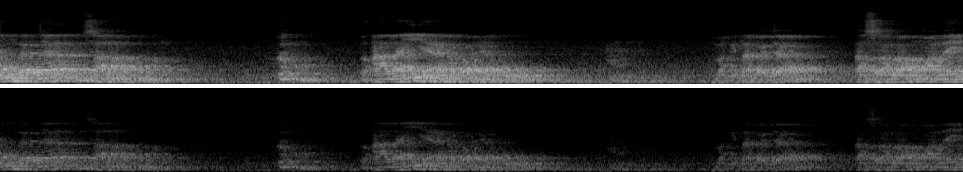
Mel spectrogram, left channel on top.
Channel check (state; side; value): quieter; right; 14.9 dB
